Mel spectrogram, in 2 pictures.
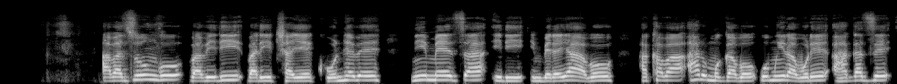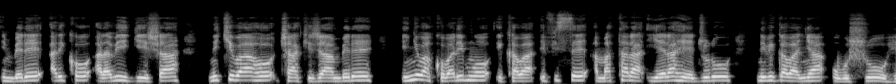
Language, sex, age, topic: Rundi, male, 36-49, education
